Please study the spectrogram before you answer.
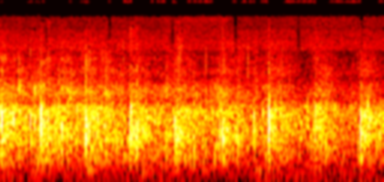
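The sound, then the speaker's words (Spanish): Audience applause for Argentina's president Alberto Fernández, a steady mass of clapping with a regular pulsing rhythm that rises and dips in quick beats throughout. “aquí vamos a mandarle un aplauso grande a quien dio la instrucción para que esto se ponga en marcha, que es nuestro presidente de la Nación, el doctor Alberto Fernández. A él le demos el aplauso por instrumentar estas políticas”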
